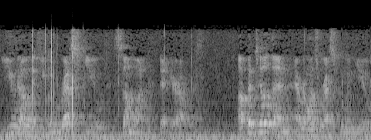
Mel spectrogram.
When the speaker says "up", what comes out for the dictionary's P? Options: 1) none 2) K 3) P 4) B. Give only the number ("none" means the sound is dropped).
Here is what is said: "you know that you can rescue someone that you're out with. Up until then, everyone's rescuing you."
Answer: 3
